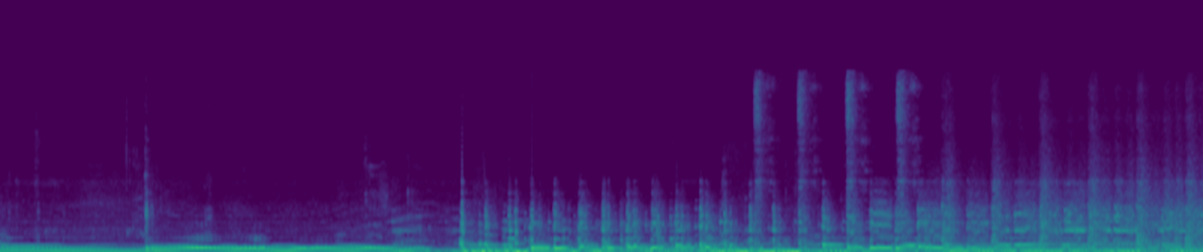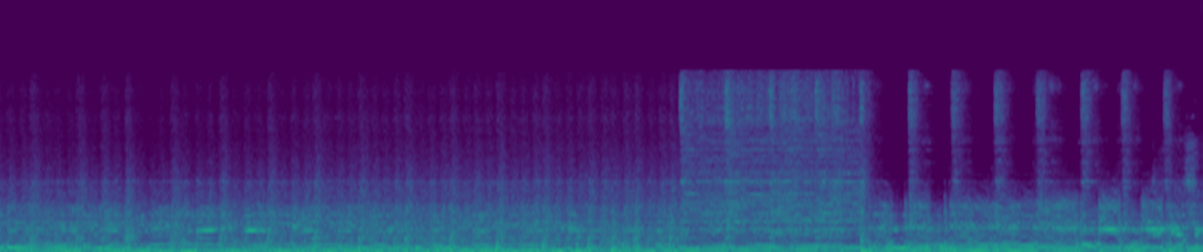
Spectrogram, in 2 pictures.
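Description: Live rock band playing instrumentally: electric guitar, bass and drum kit. The playing gets busier and louder about four seconds in.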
